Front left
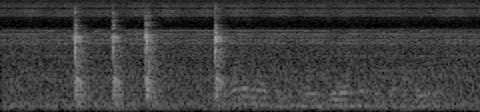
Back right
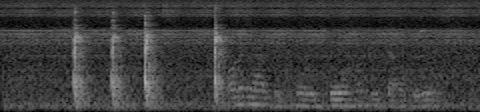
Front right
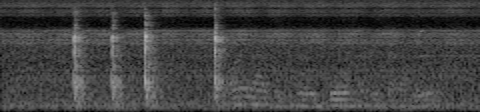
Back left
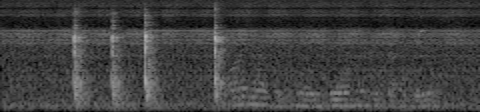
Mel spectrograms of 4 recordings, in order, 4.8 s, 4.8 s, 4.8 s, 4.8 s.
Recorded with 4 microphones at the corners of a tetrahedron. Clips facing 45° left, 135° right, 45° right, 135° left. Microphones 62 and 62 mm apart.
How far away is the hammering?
About 2.5 m.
